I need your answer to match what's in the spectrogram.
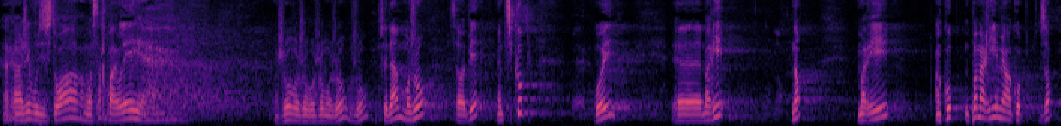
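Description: A man's voice: fairly high pitch, expressive, normal speed, long pauses, a little mellow. A man doing stand-up, bantering playfully with couples in the audience. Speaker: stand-up comedian. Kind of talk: stand-up crowd work. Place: large theatre stage with live audience. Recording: live hall with audience, long reverb.

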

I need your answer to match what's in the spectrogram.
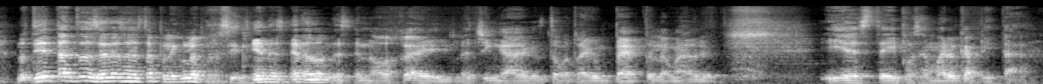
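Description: A man with a Mexican accent casually retelling a movie's plot, full of slang, laughs and quick acted-out quotes. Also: fairly low pitch. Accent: Mexican Spanish. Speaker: movie reviewer. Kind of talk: casual spoken film recap. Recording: roomy echo, distant from mic.

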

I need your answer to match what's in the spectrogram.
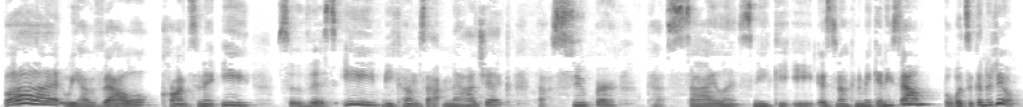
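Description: A woman teaching a phonics lesson to kindergarten children, with slow, sing-song teacher talk and drawn-out sounds. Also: medium pitch, lively intonation.

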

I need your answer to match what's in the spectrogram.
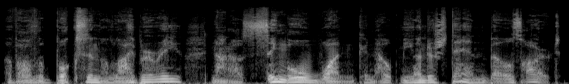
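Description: An actor playing a shy, gentle male beast prince in a game, talking in a halting, bashful way with a husky, rumbling voice. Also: expressive, dry recording, clean studio sound, exaggerated voice. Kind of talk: game voice clips.

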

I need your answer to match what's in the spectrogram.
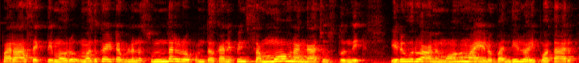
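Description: Brief: female devotional storyteller, rather high voice, reads with restarts, roomy echo. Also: steady tone, moderate pace, darkish tone.

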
